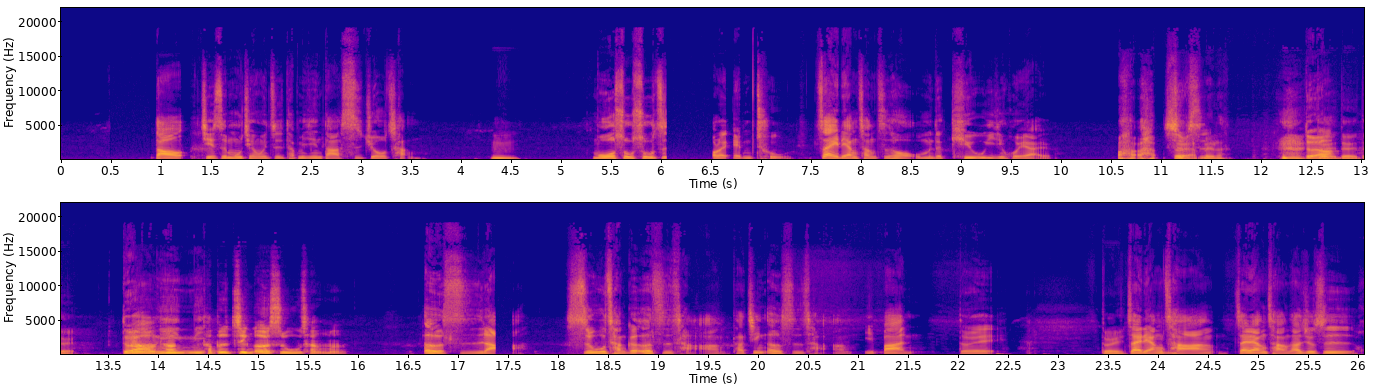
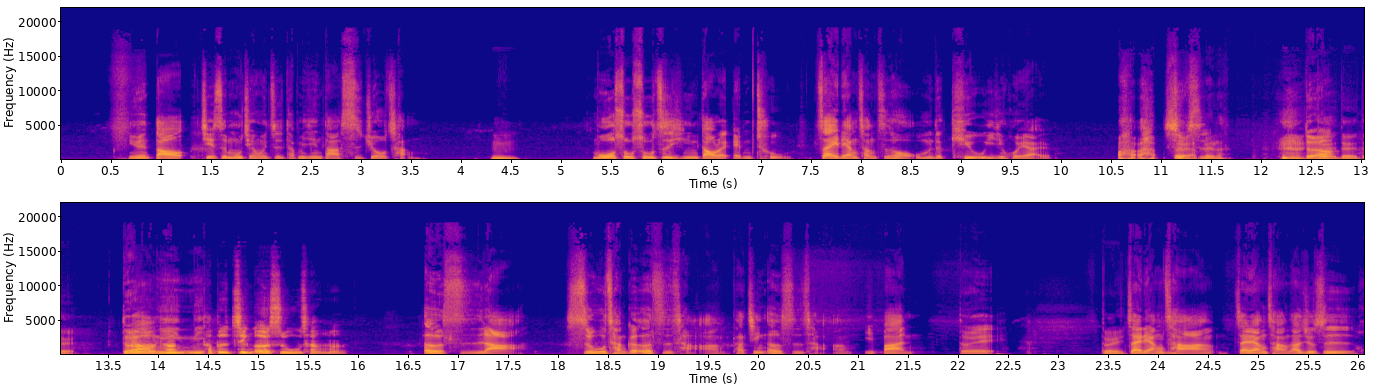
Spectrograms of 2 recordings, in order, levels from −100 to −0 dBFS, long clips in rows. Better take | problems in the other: second | audio cutting out; at 0.5 s, at 6 s and at 17 s

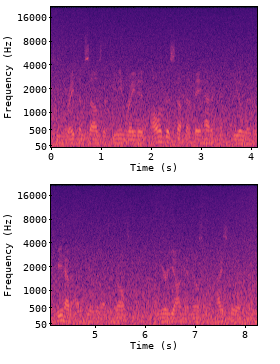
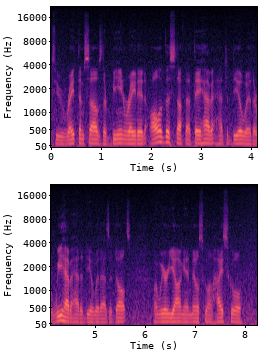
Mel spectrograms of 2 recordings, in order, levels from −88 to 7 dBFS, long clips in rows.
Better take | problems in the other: second | hiss; loud; throughout; as loud as the speech; faint in the second

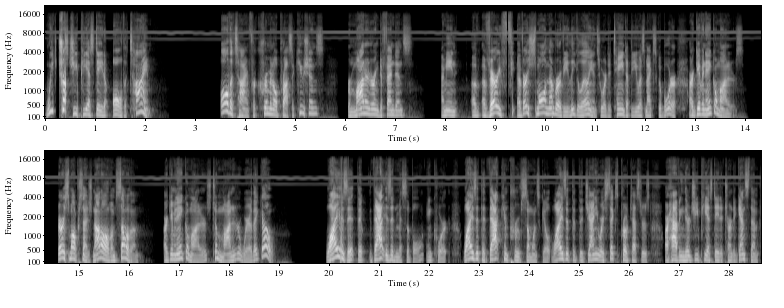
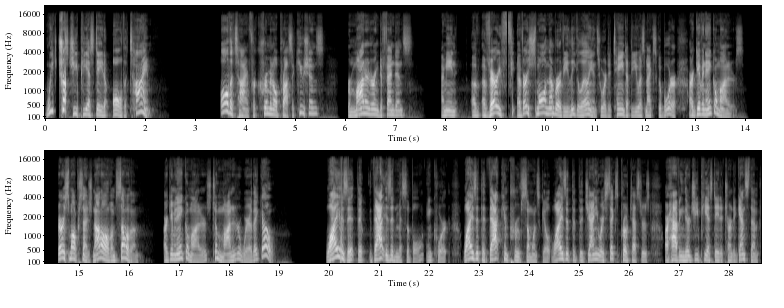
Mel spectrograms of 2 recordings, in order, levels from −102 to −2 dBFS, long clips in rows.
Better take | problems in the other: second | high-pitched whine; faint; throughout; 8 kHz, 30 dB below the speech

